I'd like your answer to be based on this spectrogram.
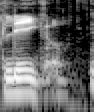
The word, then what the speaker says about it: LIGL: So with the law firm, so it's the pronounced legal. It's written something in the different way, but it's pronounced legal.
